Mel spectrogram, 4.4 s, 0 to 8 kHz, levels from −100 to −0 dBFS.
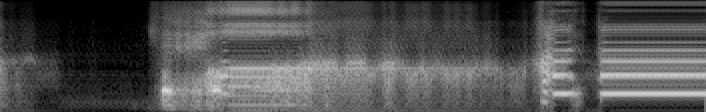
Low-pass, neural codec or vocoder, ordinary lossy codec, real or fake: none; codec, 16 kHz, 0.5 kbps, FreqCodec, smaller model; none; fake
